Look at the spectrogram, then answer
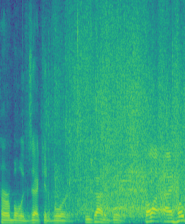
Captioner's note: applause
